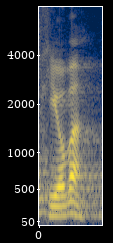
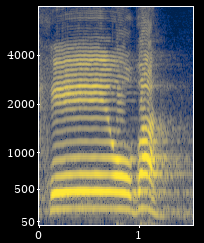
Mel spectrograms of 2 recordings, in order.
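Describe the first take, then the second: First: Said in the usual way. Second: JEHOVÁ stretched out loud, syllable by syllable; Jehová silabeado. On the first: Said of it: "Nosotros le llamamos". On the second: Shown as a demonstration. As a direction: draw out each vowel of Jehová, emphatically. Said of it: "por eso le llaman". (Jehová alargado, sílaba por sílaba, con fuerza)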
